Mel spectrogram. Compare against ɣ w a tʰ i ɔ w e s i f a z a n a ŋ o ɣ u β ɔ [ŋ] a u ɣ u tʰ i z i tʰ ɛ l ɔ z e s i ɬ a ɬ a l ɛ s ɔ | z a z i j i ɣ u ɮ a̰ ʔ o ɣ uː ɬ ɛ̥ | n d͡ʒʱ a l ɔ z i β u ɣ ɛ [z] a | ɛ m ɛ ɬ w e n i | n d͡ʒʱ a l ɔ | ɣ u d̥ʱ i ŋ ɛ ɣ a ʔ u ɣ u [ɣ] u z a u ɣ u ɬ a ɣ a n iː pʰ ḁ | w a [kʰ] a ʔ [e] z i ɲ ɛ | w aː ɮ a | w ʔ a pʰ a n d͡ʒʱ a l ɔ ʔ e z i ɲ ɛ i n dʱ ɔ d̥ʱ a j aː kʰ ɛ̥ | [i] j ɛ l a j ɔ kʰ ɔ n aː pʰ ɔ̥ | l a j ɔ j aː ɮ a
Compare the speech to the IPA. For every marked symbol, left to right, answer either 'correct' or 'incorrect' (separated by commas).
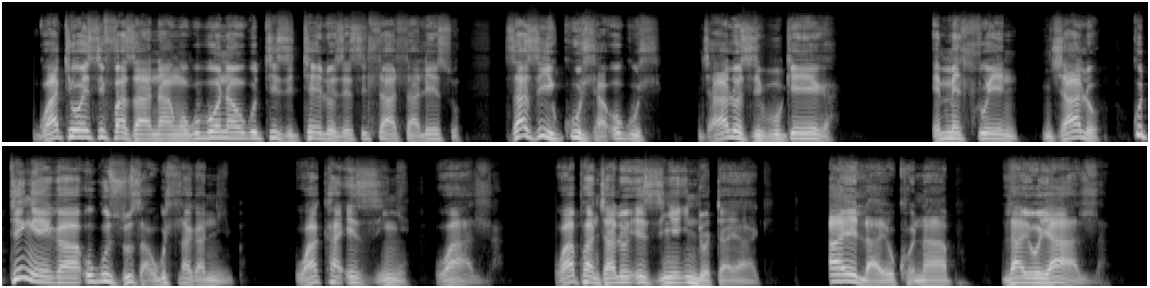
incorrect, incorrect, incorrect, correct, correct, incorrect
